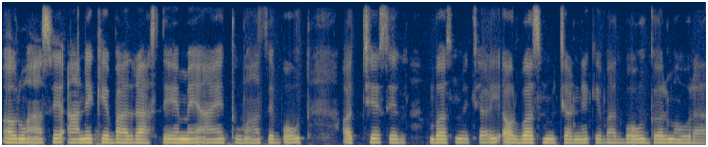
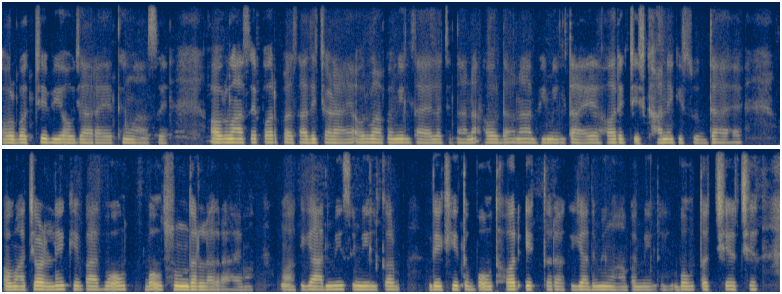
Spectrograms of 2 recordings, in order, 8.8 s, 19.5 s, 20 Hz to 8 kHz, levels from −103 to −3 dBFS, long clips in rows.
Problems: constant background noise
